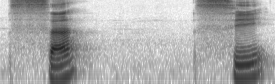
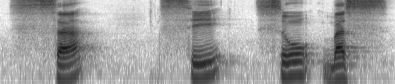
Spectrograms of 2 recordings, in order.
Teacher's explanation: bukan Insa ya tapi dia mengarah ke tempat keluar huruf Sin tempat keluar huruf Sin adalah ujung lisan bertemu dengan gigi seri bawah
